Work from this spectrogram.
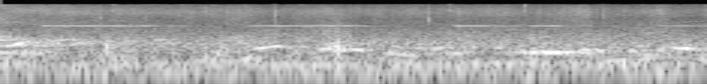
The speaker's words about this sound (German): Wo piept's jetzt? Da das ist immer das Gleiche. Wenn wir irgendwo sind, dann piept's.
